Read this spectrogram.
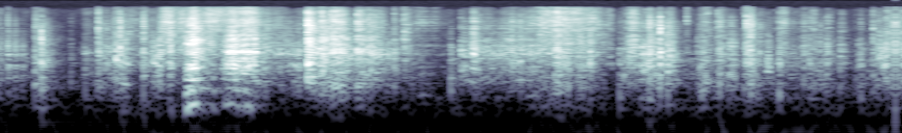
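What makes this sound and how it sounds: Long nails scratch and squeeze a hollow, inflated blue latex balloon dog. The result is a steady run of bright, crinkly rubbing and squeaking, with louder squeaks standing out near the one-second mark.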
